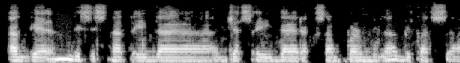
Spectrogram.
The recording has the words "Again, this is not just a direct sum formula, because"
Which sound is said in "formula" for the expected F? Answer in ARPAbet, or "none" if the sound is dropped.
P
